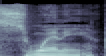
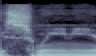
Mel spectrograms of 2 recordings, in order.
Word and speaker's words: Swinney: But my last name's Swinney. I get it all the time, man. People say Sweeney or Swiney, so I'm in the club as well with a last name that's kind of murder to spell and a murder to pronounce.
